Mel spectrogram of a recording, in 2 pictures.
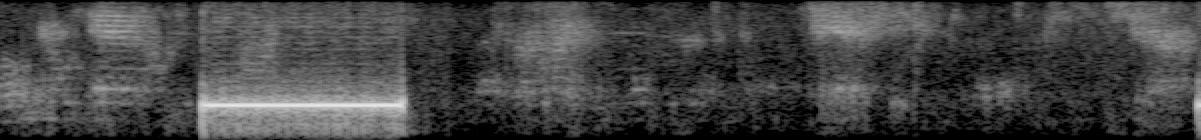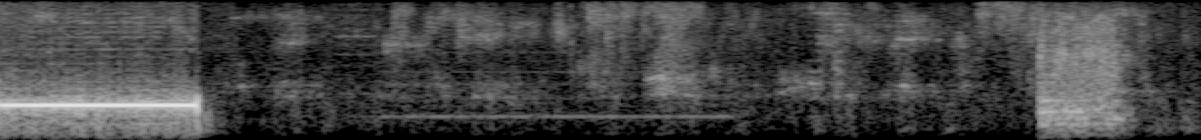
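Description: An outgoing telephone call's ringing tone sounds as two steady, low-pitched tones, each lasting about a second and separated by a long pause, with faint scattered noises in the quiet gaps.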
